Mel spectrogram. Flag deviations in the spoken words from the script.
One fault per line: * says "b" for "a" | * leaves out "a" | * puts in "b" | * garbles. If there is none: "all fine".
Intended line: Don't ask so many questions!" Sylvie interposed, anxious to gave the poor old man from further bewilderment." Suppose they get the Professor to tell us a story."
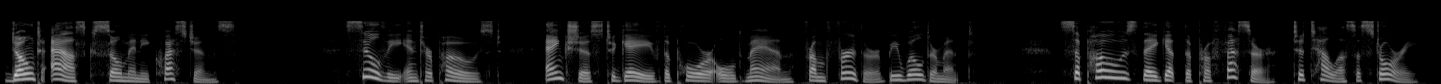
all fine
